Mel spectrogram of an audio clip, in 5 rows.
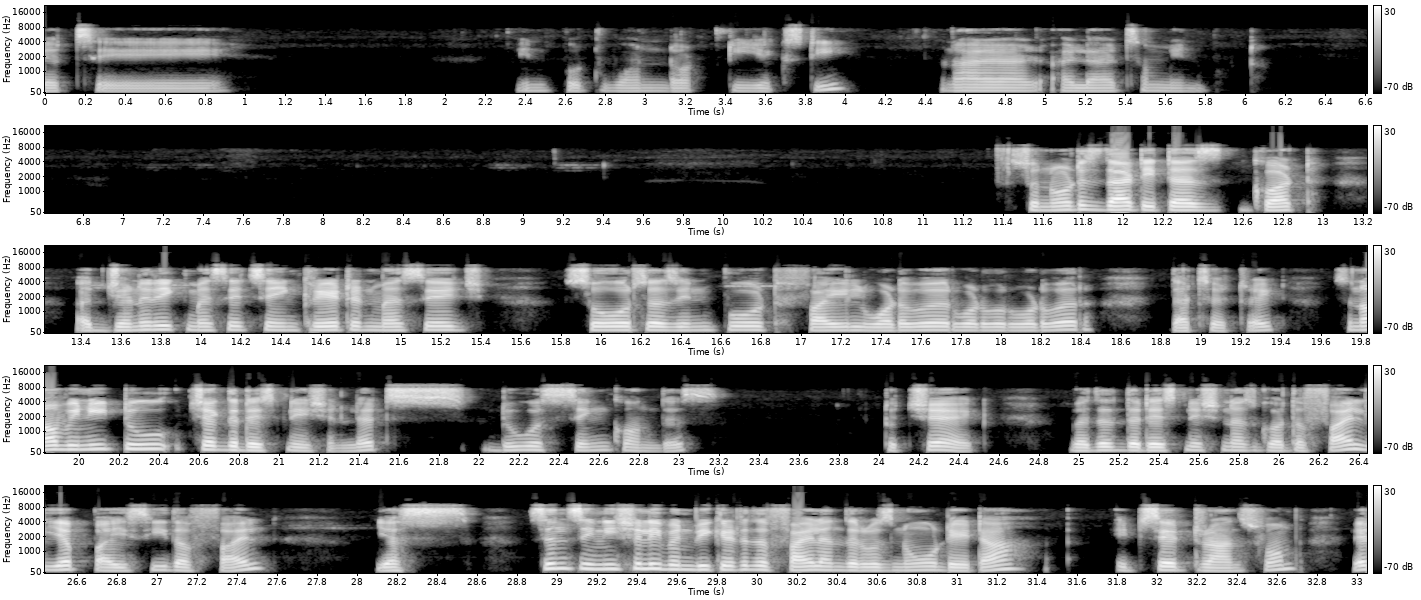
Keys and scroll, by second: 5.2 super+d, 5.7 super+s.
